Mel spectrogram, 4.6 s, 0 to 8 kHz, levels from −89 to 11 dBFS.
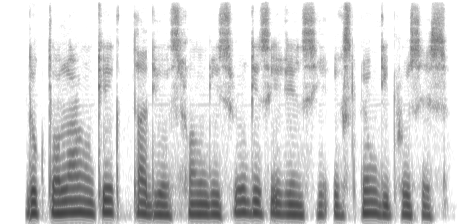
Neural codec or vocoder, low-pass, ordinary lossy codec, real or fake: codec, 16 kHz, 4 kbps, FunCodec, trained on Chinese and English, 50 frames a second; none; none; fake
